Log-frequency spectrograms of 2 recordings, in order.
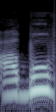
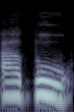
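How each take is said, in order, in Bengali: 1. শেষ স্বরটি হ্রস্ব। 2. শেষ স্বরটি দীর্ঘ। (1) "শুধু আবু বলবো না" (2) "এখানে আমরা বলবো হচ্ছে আবু"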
